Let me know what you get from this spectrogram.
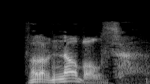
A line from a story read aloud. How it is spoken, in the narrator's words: Vannin growled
